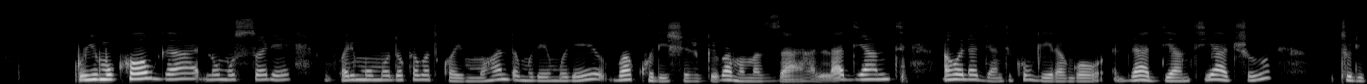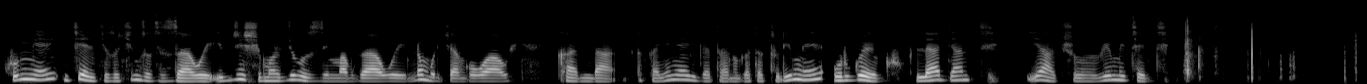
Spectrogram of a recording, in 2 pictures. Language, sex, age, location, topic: Kinyarwanda, female, 18-24, Huye, finance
